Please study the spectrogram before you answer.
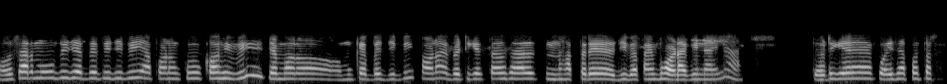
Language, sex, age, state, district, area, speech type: Odia, female, 45-60, Odisha, Angul, rural, conversation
